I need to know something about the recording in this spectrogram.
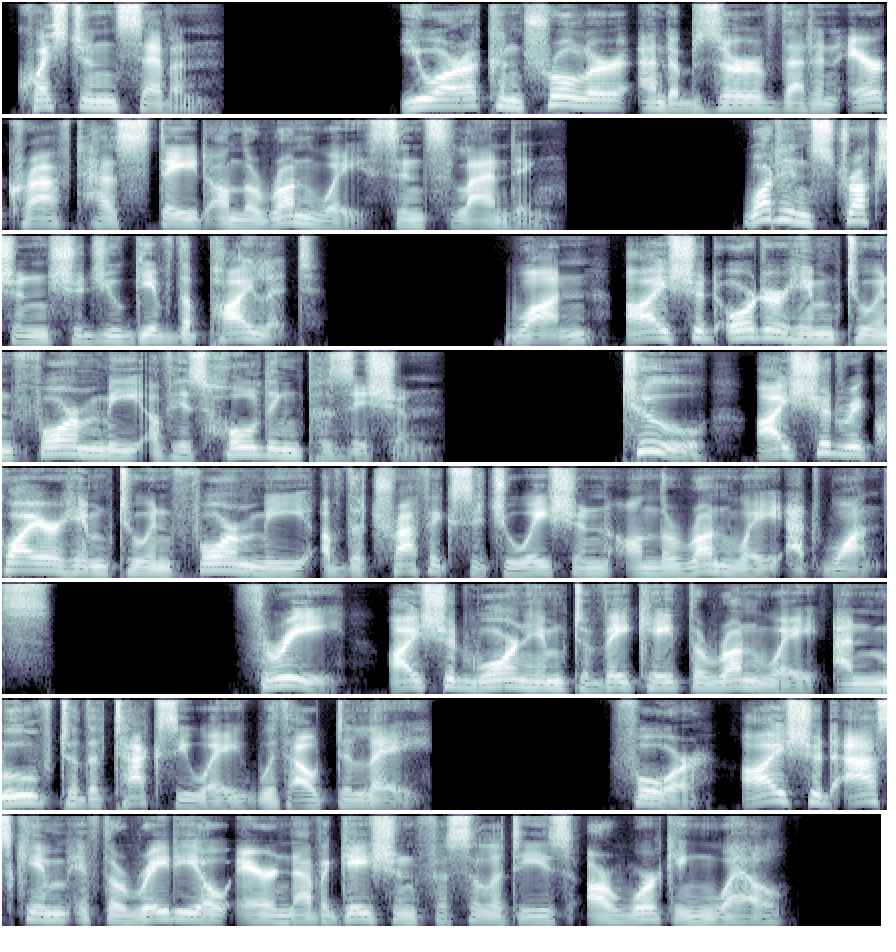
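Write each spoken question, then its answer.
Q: What instruction should you give the pilot?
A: 3: I should warn him to vacate the runway and move to the taxiway without delay.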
